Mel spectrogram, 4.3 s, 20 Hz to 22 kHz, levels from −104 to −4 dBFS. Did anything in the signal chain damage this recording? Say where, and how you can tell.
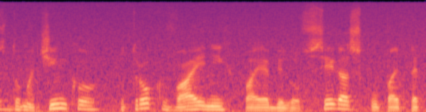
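No, nothing along the chain has harmed this speech, and the only other thing you can hear is the room's own background noise, sitting about 15 dB under the speech, which belongs to the recording space rather than the equipment.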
